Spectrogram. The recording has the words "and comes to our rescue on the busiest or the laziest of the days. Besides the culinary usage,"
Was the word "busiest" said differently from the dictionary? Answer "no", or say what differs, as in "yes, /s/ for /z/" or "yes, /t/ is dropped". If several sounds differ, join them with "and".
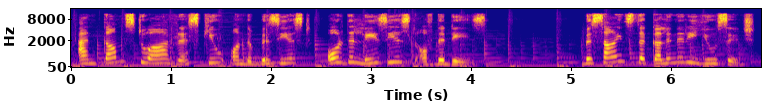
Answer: no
